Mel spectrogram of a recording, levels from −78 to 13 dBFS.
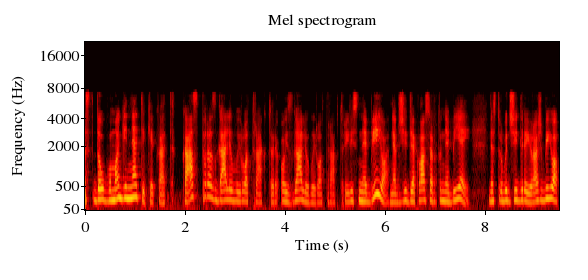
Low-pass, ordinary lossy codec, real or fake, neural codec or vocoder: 7.2 kHz; AAC, 64 kbps; fake; codec, 16 kHz, 0.8 kbps, ZipCodec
